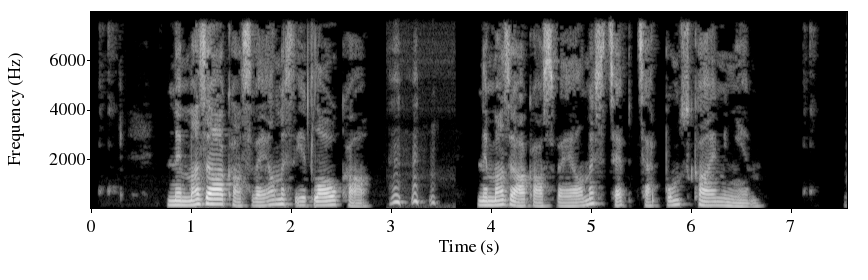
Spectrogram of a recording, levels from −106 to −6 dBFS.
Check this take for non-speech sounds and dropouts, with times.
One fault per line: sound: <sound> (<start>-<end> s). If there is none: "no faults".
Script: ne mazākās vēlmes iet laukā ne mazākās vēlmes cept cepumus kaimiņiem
sound: laugh (3.0-3.5 s)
